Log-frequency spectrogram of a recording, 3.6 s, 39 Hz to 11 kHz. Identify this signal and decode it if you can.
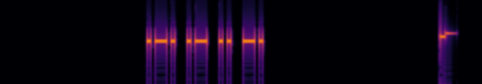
Morse code, heard as a keyed tone, about 38 wpm, 690 Hz. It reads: RAIN
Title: Multi-letter Phonemes 40wpm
